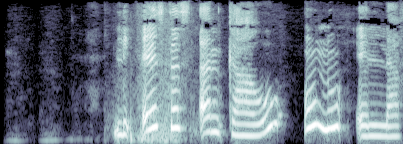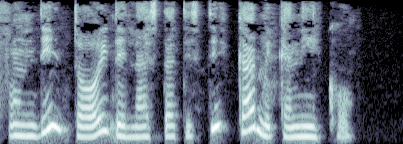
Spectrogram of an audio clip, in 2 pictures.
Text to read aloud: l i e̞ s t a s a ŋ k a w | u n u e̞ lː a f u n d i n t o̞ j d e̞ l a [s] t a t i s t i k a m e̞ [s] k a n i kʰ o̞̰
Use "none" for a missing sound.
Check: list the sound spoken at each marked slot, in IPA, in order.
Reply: s, none

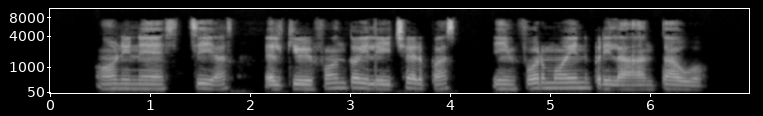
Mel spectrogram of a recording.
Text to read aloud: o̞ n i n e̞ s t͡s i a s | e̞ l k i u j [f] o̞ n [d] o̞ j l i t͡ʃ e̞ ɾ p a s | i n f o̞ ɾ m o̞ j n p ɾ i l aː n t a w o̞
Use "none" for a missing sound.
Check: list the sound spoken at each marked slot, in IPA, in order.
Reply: f, t

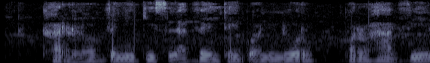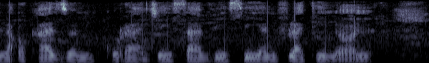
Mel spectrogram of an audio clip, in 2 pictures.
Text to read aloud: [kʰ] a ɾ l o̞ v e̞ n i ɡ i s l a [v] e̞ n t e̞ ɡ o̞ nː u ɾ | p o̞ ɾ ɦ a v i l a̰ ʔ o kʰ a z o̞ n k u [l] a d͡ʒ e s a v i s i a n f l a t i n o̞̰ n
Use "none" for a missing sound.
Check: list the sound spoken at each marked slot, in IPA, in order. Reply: kʰ, v, ɾ

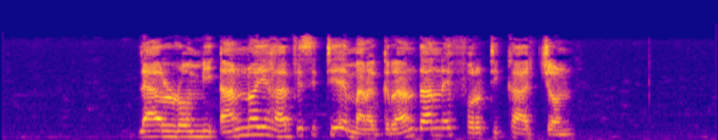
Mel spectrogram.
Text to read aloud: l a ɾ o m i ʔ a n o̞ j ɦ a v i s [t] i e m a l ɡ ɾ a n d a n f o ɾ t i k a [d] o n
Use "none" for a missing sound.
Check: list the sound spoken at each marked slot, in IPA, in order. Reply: t, d͡ʒ

